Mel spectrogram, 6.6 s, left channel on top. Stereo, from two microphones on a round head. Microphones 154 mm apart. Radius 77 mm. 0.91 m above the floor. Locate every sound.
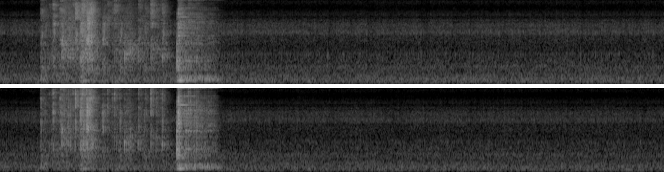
0.4 s crumpling: 35° right (ahead or behind), 1.8 m
1.8 s cutlery clinking: 55° right (ahead or behind), 0.5 m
